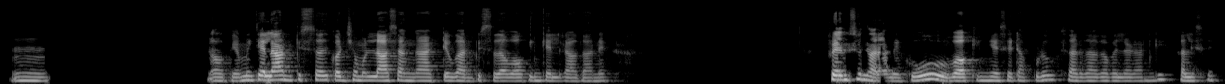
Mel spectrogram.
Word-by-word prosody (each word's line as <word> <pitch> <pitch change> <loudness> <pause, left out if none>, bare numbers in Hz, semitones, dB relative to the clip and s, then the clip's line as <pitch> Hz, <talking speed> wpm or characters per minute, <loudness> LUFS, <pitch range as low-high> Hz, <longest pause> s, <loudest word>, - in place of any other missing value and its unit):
హ్మ్. 175 -1 -2 1.7
ఓకే. 165 0 -5
మీకు 195 +2 +2
ఎలా 200 +1 +8
అనిపిస్తది? 210 0 -1
కొంచెం 190 +1 0
ఉల్లాసంగా, 180 -1 +2
యాక్టివ్‌గా 170 0 -3
అనిపిస్తదా 165 0 -5
వాకింగ్‌కెళ్లి 165 0 -5
రాగానే? 160 +1 -7 2.2
ఫ్రెండ్స్ 215 0 +6
ఉన్నారా 180 -7 +2
మీకు 160 +3 -4 0.4
వాకింగ్ 170 +2 +2
చేసేటప్పుడు 175 +2 -5 0.2
సరదాగా 170 -1 -4
వెళ్ళడానికి 165 +4 -7 0.2
కలిసి? 170 +2 -4
175 Hz, 95 wpm, -27 LUFS, 165-185 Hz, 2.2 s, ఎలా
